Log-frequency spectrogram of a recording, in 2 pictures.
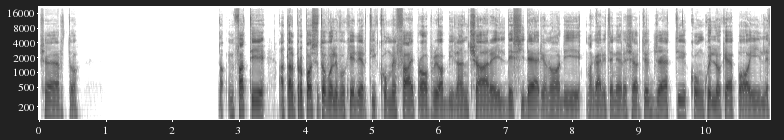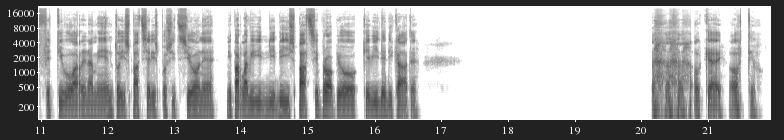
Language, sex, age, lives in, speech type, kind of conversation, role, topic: Italian, male, 25-29, Italy, conversation, podcast, host, Che ruolo hanno gli oggetti affettivi nel tuo arredamento?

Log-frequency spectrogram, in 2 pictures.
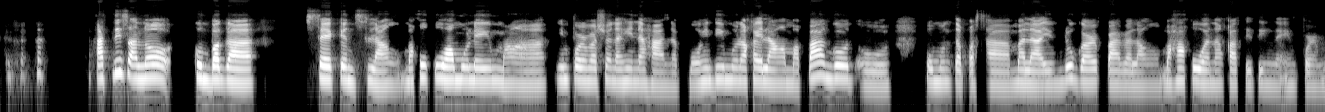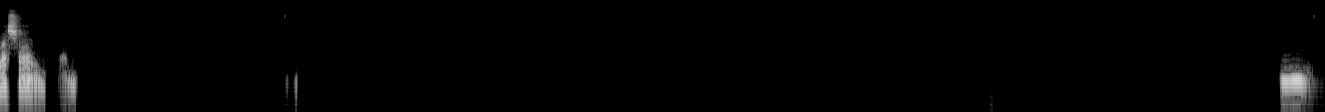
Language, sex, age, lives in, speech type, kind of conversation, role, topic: Filipino, female, 25-29, Philippines, conversation, unstructured, none, Ano ang paborito mong gadget at bakit?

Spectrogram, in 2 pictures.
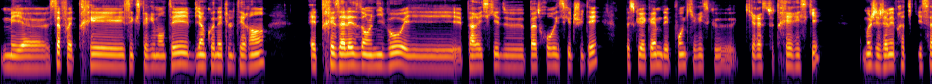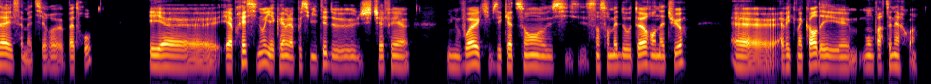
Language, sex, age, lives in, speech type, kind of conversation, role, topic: French, male, 30-34, France, conversation, podcast, guest, Comment trouves-tu des partenaires ou une communauté pour pratiquer ton loisir ?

